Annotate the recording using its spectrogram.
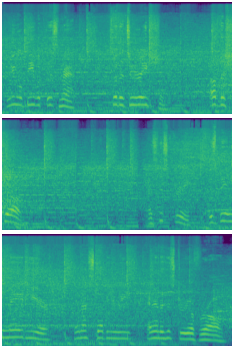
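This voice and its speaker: Male play-by-play wrestling commentator, high and excitable, calling action over loud background music. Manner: excitable, rises to shouts on big moves.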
